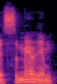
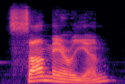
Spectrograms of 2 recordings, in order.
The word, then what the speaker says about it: Samarium: Samarium is the lanthanide, okay? That's what we're making for motors. It's ferromagnetic. That's the thing we want. Sonarium, that's how I pronounce it. The R is the main distinction.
